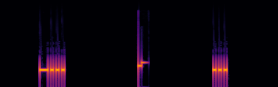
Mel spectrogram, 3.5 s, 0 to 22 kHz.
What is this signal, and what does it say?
Morse code, heard as a keyed tone, about 34 wpm, 700 Hz. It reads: B S
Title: Single Letters 35wpm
